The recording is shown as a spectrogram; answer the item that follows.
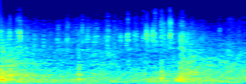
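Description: Faint background of a large hall with light ticks and taps, and a soft knock at the start and another near the end.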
